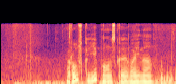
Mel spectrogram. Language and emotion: Russian, neutral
